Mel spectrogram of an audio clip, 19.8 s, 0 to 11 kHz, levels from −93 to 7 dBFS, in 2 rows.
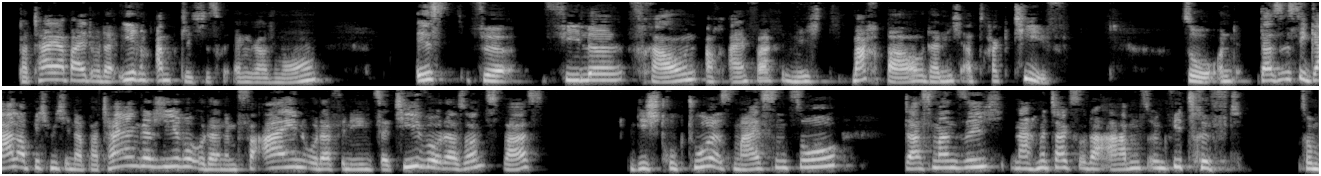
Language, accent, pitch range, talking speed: German, German, 205-270 Hz, 160 wpm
